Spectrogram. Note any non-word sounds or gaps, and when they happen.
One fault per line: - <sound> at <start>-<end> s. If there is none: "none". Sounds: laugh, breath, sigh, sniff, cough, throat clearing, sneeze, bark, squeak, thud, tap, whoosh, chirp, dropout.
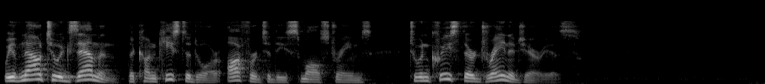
none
